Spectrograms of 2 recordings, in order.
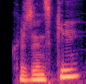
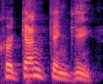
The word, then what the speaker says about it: Krasinski: Krasinski? – No, he gets it right. Before the show, he was like, Krakankinki.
